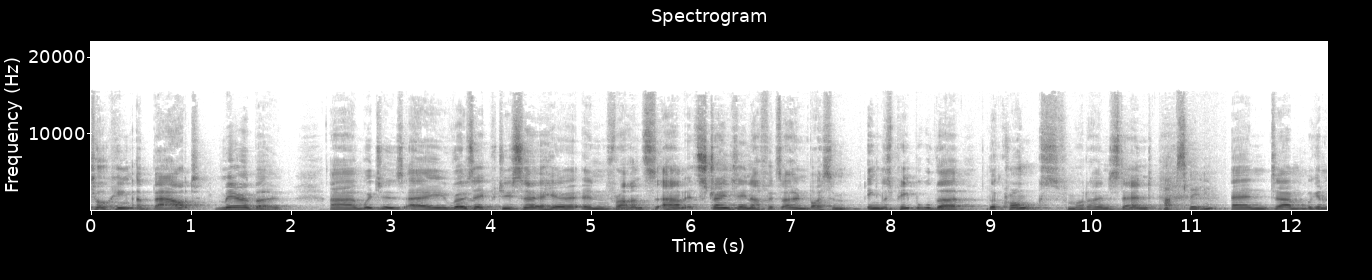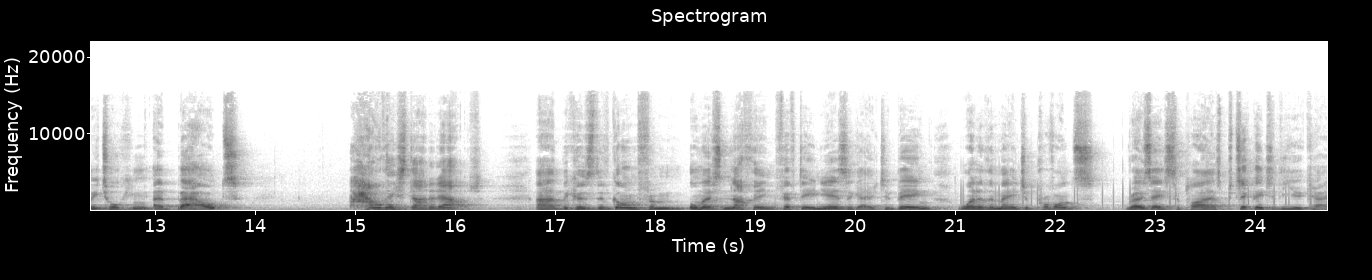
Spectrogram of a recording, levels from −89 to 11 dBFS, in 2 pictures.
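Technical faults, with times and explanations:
21.07–24.58 s, train of clicks: something, likely interference from nearby equipment or a faulty connection or power supply, injects short pulses at about 7.4 per second with uneven spacing, about thirty in all. They stand out as irregular ticking roughly as loud as the sound itself.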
